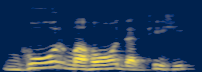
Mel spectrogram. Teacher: bha is mahaprana and dha is also mahaprana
